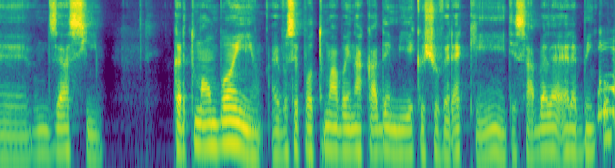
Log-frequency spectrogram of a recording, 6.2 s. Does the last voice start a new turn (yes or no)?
yes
